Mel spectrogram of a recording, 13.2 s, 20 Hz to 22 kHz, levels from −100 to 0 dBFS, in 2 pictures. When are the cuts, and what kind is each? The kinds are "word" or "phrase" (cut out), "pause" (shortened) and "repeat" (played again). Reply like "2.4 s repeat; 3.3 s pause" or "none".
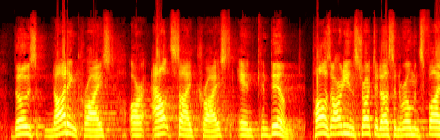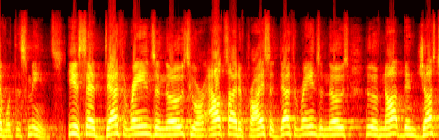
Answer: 4.6 s pause; 7.6 s pause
